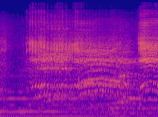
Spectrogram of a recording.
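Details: Sheep (Ovis aries) in Scotland: a lamb that lost its mother in the crush of the flock, just put back, calls for her in wavering, nasal bleats over background music.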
